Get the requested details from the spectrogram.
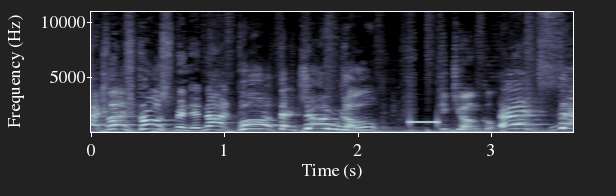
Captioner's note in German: piepst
